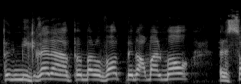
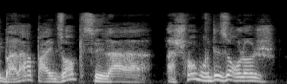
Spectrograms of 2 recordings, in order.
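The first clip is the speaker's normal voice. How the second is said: lower, lightly voiced Saint Peter; a hint of a solemn guide; 5 semitones lower, 9 dB louder than usual.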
